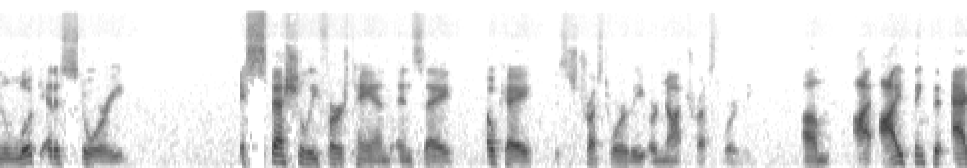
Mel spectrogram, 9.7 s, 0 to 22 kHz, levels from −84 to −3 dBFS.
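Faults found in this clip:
Noise suppressor artifacts, throughout the clip. Background drops by about 17 dB between phrases and swells back under speech. The suppressor's per-band gain is tracking room noise, itself about 19 dB below speech.

Speech cut by the noise suppressor, 5.54–6.12 s and 6.86–7.5 s. Quiet speech is pulled down by up to about 15 dB and then about 17 dB, together roughly half a second. The suppressor misreads soft speech as noise, so those portions sound swallowed.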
